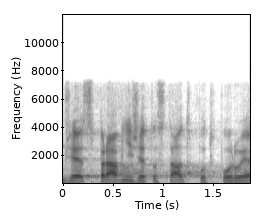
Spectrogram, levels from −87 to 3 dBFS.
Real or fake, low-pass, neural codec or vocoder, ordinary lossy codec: real; 7.2 kHz; none; MP3, 64 kbps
